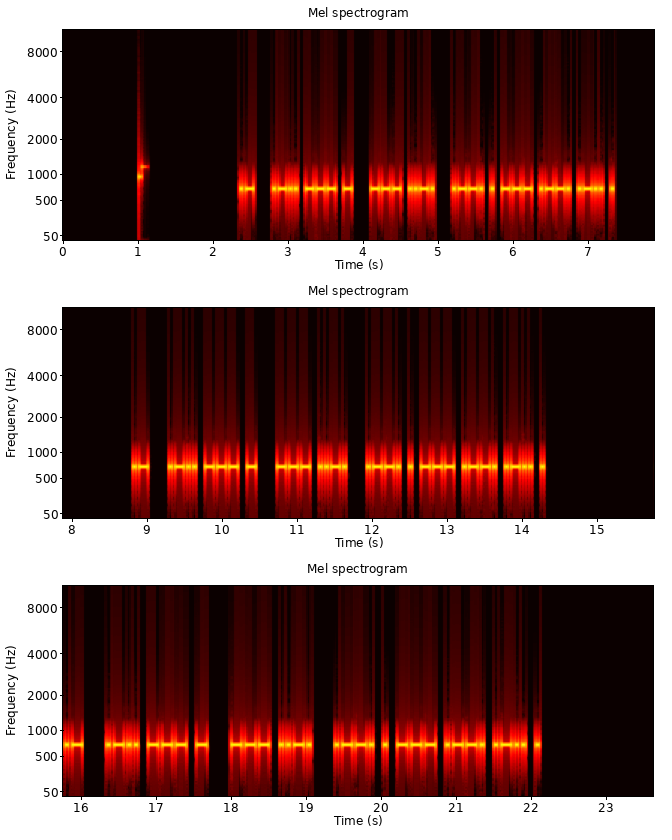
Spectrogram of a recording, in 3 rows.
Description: Morse code, heard as a keyed tone, about 31 wpm, 700 Hz. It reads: A LOT OF PEOPLE A LOT OF PEOPLE A LOT OF PEOPLE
